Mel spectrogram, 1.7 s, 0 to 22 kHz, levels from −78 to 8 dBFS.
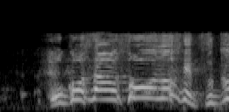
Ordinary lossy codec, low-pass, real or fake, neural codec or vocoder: none; 7.2 kHz; real; none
